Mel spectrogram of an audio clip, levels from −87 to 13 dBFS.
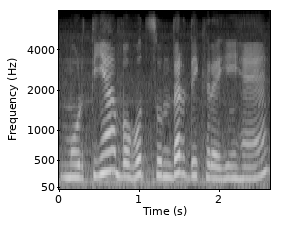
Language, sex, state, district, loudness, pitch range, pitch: Hindi, female, Punjab, Fazilka, -14 LUFS, 210-260 Hz, 225 Hz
